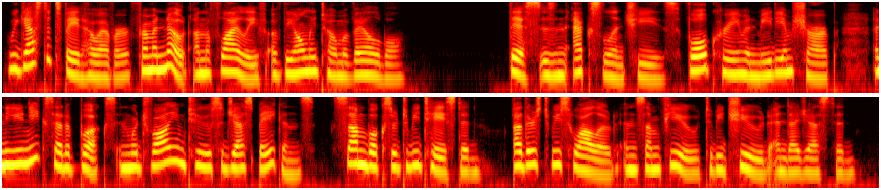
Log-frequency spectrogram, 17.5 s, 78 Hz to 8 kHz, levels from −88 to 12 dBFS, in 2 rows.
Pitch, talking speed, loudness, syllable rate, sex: 210 Hz, 190 wpm, -18 LUFS, 5.4 syllables/s, female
